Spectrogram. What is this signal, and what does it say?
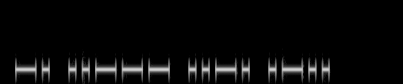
Morse code, heard as a keyed tone, about 18 wpm, 700 Hz. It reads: N2FL
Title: Speed Racing - USA 1x2 Call Signs 15wpm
